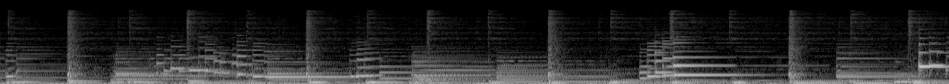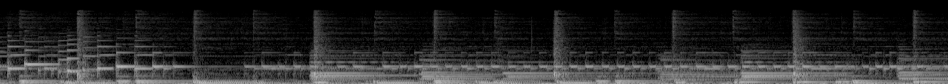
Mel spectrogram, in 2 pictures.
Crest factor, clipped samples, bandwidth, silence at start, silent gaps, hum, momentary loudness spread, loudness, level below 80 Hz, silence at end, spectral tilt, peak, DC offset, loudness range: 18 dB; under 0.1%; 13.5 kHz; 0 s; none; none; 7 LU; -27 LUFS; -32 dBFS; 0 s; -6.5 dB/octave; -8 dBFS; under 0.1%; 4 LU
